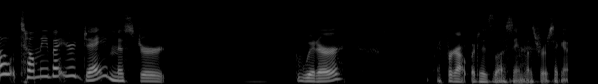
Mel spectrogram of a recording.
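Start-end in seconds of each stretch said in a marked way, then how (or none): 0.0-3.4 cutesy, sugary sweet, cute voice. Retelling a pizza date scene, imitating Joey being cute. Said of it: "she's being so cute with her little pizza".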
